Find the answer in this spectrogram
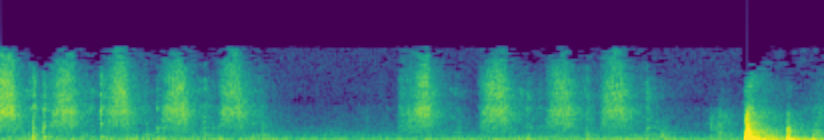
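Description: Trigger spray bottle misting water onto a mannequin's hair to wet it, in quick repeated squirts about three or four a second with a short pause midway. A sharp knock near the end.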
